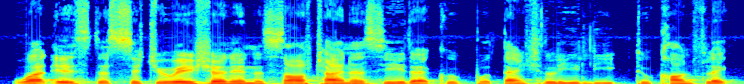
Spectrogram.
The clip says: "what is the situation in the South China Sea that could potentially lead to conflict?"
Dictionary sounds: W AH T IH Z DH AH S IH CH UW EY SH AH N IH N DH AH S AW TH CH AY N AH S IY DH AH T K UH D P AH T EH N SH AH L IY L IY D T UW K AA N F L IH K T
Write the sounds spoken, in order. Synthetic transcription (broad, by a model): W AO T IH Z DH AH S IH CH UW EY SH AH N IH N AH S AW F CH AY N AH S IY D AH T K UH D P AH T EH N SH AH L IY L IY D T UW K AA N F L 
